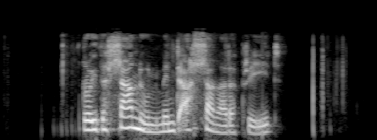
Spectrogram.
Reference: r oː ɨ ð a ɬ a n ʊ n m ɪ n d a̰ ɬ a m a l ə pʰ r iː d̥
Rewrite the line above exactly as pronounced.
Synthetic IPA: r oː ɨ ð ə ɬ a n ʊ n m ɪ n d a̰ ɬ a n a ɾ ə pʰ r iː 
